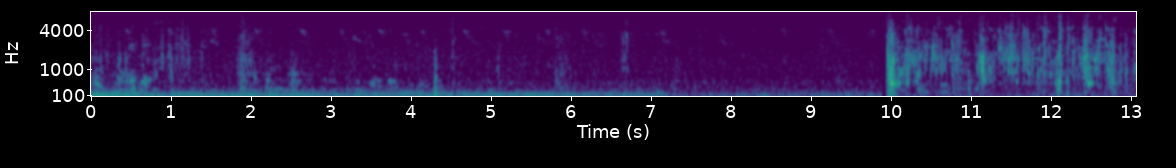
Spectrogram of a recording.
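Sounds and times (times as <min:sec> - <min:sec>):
small birds chirping: 0:00.0 - 0:09.9.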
